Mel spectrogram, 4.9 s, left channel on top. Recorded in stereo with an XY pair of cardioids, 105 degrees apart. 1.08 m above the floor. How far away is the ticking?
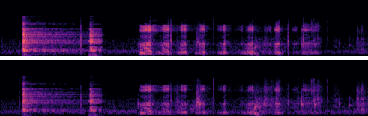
About 0.5 m.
